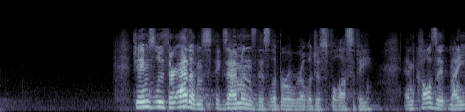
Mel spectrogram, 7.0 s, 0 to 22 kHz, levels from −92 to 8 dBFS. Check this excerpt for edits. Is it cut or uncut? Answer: uncut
